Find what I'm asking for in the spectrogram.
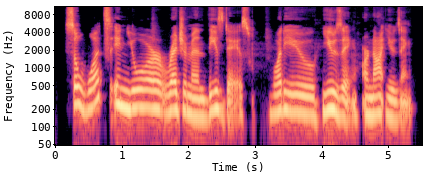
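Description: With a normal speaking voice, a woman talks at a fairly slow pace and medium pitch, her intonation lively, the sound dry and close with no echo. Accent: American. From US. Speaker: physician podcast host. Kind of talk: interview.

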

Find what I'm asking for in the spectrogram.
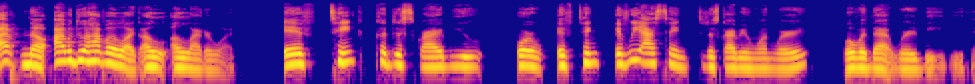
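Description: A woman's fairly low voice shows lively intonation and big swings in loudness, recorded dry and close with no echo. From New York. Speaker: podcast co-host and guest. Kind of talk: casual chat. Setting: drinking together in a dim room. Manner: fast talker.

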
